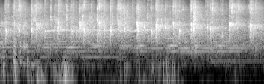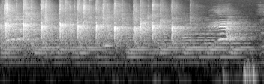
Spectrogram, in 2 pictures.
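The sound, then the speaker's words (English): An audience at a comedy show claps in a steady, rhythmic beat, sharp crisp slaps repeating about three times a second, over a sustained musical tone and a low murmur of voices, as a comic is introduced. “Hey, buckle your seatbelts and start clapping.”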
